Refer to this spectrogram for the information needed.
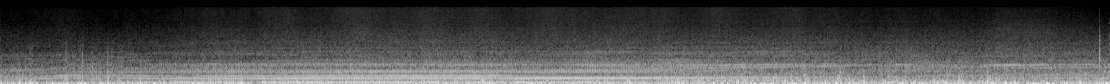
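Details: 1999 Johnson 200 HP outboard (J200PLEEB) at cruising speed after replacing the fuel flow vacuum switch blamed for false alarms in chop: strong steady drone through light chop, even pitch, no stumbles or alarm; normal running.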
